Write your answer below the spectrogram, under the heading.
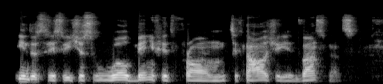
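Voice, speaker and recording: A man speaks with a Russian accent at a moderate pace. The sound is dry and close, with no echo. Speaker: retail analytics company representative. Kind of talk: interview. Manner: hesitant, many fillers.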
